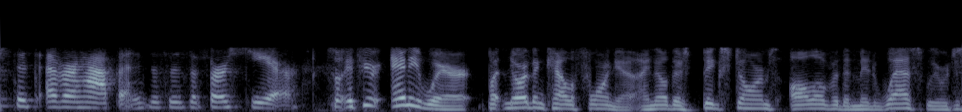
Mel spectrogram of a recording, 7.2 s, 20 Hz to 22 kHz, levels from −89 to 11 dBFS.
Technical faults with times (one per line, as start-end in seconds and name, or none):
0.00-7.21 AMR narrowband mobile codec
